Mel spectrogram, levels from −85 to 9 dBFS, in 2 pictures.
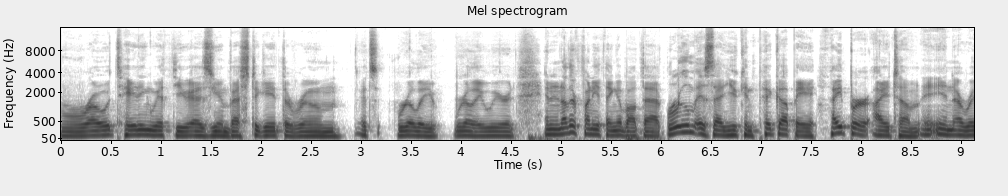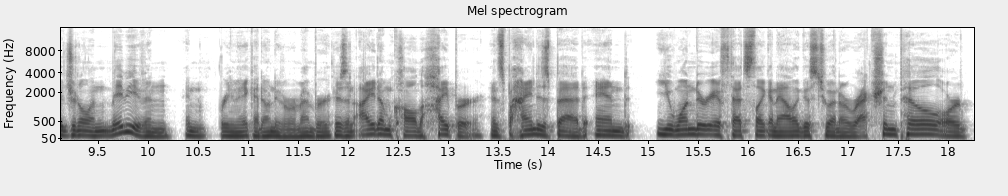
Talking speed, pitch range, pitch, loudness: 200 wpm, 95-120 Hz, 105 Hz, -17 LUFS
